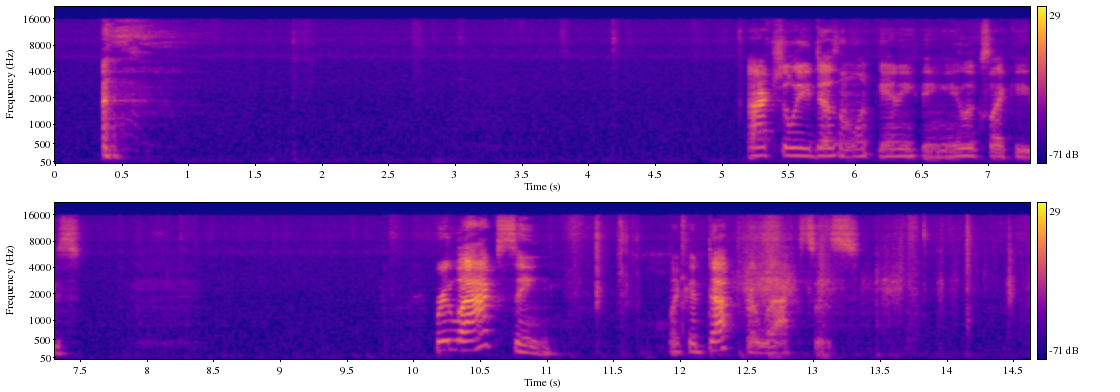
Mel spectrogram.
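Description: Paper rustles softly as hands handle it.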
